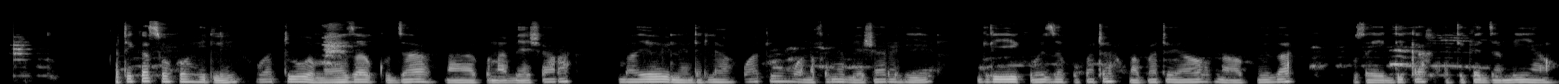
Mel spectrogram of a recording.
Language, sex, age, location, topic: Swahili, male, 18-24, Nakuru, finance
